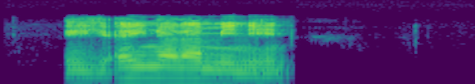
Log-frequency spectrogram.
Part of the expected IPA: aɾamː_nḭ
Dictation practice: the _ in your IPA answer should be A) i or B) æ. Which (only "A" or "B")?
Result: A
